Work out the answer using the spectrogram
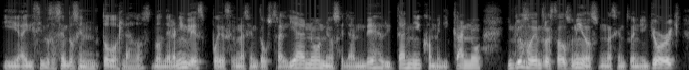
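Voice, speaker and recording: A male English teacher explaining grammar and pronunciation in a recorded lesson, switching between Spanish and English, slowing down to model words and often checking in with "ok?". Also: medium pitch, creaky. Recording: dull lo-fi recording.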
